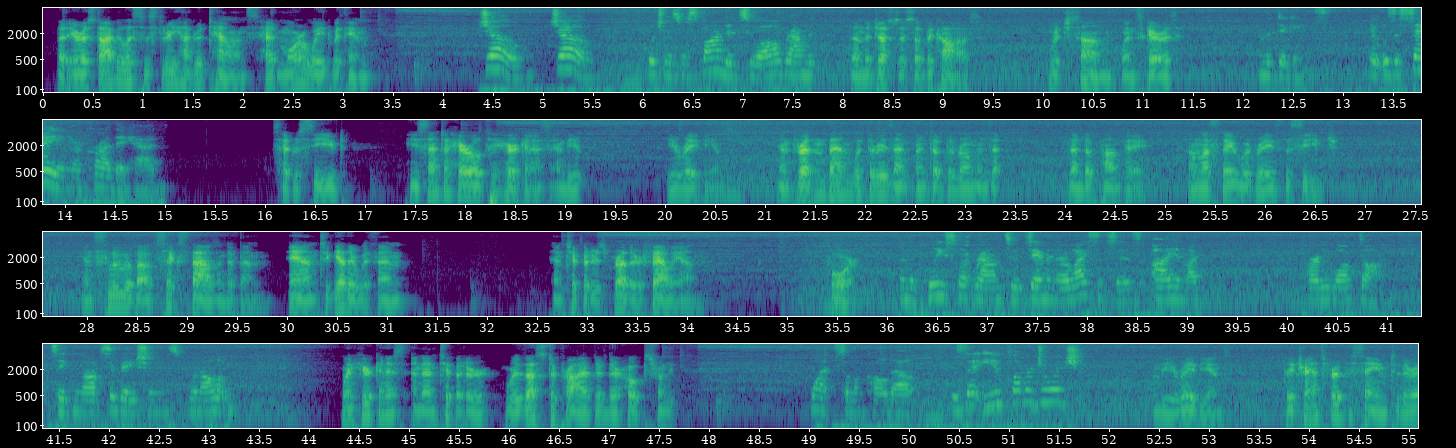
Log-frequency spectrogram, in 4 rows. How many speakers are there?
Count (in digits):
2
